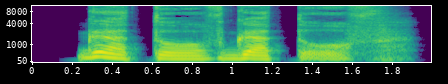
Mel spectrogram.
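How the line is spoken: Grumbling. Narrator (Russian): проворчал

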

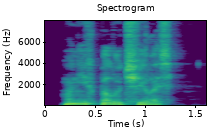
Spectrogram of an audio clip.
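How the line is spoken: Quiet sigh. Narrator (Russian): тихо вздохнул император

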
